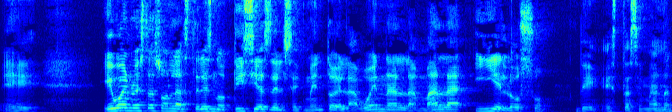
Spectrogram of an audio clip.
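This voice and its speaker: With a Mexican accent, a man speaks at a fairly high pitch and a fairly slow pace. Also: lively intonation. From Mexico. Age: 20s. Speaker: podcast host. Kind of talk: solo podcast monologue. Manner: hesitant, many filler 'eh'.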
